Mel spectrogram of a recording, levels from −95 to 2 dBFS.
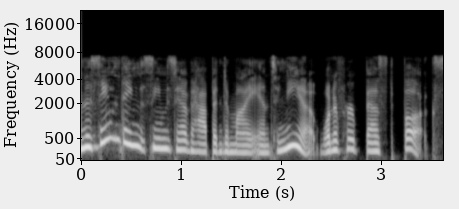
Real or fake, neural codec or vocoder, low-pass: fake; codec, 16 kHz, 16 kbps, FunCodec, trained on LibriTTS, 50 frames a second; 7.2 kHz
